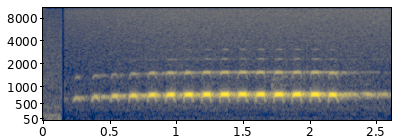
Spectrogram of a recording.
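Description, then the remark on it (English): An owl calls alone in a quick, steady run of wavering hoots that blur into a trill, swelling slightly then fading, heard clear against a quiet background. “If there's a month during which we should not be seeing owls all over the place, it's National Blue Jay Awareness Month.”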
